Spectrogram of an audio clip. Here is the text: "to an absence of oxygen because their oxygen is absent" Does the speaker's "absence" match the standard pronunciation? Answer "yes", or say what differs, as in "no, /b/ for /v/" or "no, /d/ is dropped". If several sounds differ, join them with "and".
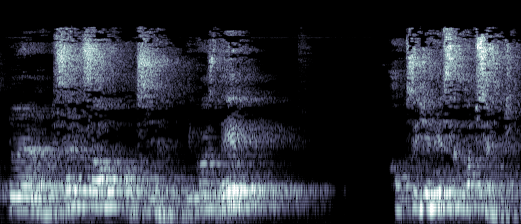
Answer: no, /b/ is dropped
